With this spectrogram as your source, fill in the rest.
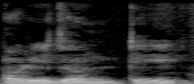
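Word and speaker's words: Orizzonti: আর এই অরিজন্তি বিভাগ যেটা একটা ইটালিয়ান শব্দ অরিজনটি সে অরিজনটি মানে স্পেলিং হচ্ছে ও আর আই জিজি ও এনটি আই অরিজনটি ঠিকঠাক উচ্চারণ করতে পারলাম কিনা আমি জানিনা।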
